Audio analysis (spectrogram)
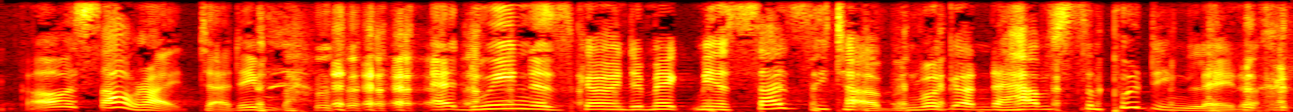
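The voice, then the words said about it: Dainty child's British accent. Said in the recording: “the kid actually was developing a British accent ... You sound kind of dainty”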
